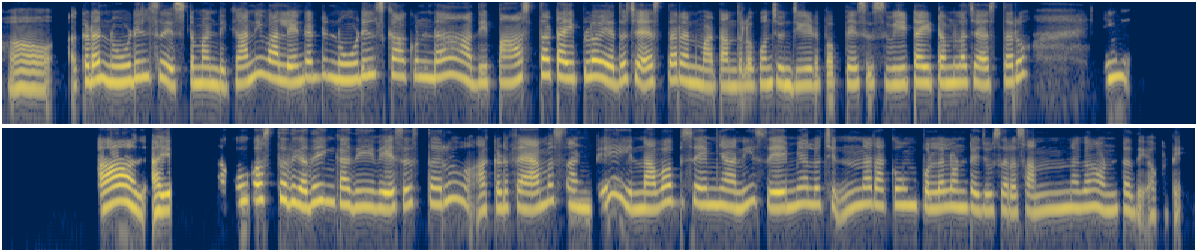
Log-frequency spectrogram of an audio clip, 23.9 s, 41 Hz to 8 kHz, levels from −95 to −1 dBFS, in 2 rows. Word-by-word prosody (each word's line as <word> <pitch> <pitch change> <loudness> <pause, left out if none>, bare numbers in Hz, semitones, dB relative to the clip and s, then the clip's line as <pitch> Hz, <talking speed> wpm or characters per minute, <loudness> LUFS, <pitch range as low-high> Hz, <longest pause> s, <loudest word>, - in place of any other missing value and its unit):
ఆహ్, 195 -2 -1 0.2
అక్కడ 260 +3 +1 0.2
నూడిల్స్ 295 +7 +1
ఇష్టమండి. 235 0 -2
కానీ 255 +8 0
వాళ్ళేంటంటే 295 +3 +1
నూడిల్స్ 320 +5 0
కాకుండా 315 -1 -1 0.3
అది 245 -1 -3 0.2
పాస్తా 280 +7 +1
టైప్‌లో 310 +1 +4
ఏదో 255 +3 +1
చేస్తారనమాట. 250 -2 0
అందులో 220 +1 -4
కొంచెం 235 +1 -2
జీడిపప్పు 225 - -5
ఎసెసి 235 +1 -6
స్వీట్ 235 +1 -3
ఐటెమ్‌లా 245 0 0
చేస్తారు. 240 +6 -1 0.9
ఇన్ 325 +1 0 1.8
ఆల్ 310 -7 +9
అయి 225 +1 +7 0.5
తక్కువగొస్తది 355 +4 +2
కదా 280 +4 +4
ఇంక 330 -1 -4
అదీ 265 0 -2 0.2
వేసేస్తారూ. 295 +6 0 0.3
అక్కడ 250 +1 -3
ఫేమస్ 270 +7 0
అంటే, 255 - -2 0.4
నవాబ్ 315 +7 0
సేమ్య 295 -3 0
అని 260 +5 -2 0.2
సేమ్యాలో 275 +4 +2
చిన్న 255 +2 -6 0.2
రకం 290 +1 -3 0.2
పుల్లలుంటాయి 255 -1 -2
చూసారా? 230 -2 -5
సన్నగా 245 +4 -4
ఉంటది 230 -1 -7
ఒకటి. 195 0 -16
260 Hz, 105 wpm, -18 LUFS, 240-300 Hz, 1.8 s, ఆల్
